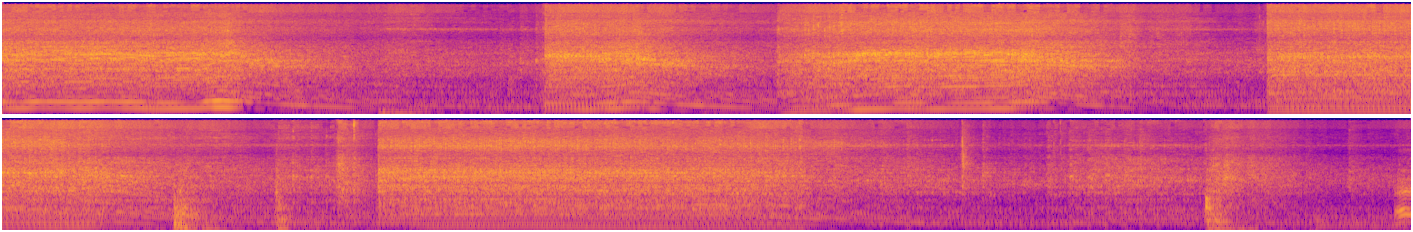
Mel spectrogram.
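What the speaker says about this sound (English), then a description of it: "because the chainsaw kept on stopping" A chainsaw prunes a tree, its engine revving and bogging in repeated rising and falling surges, cutting out briefly several times before restarting, loud and close.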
